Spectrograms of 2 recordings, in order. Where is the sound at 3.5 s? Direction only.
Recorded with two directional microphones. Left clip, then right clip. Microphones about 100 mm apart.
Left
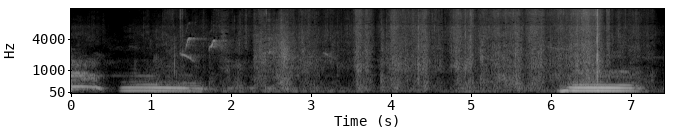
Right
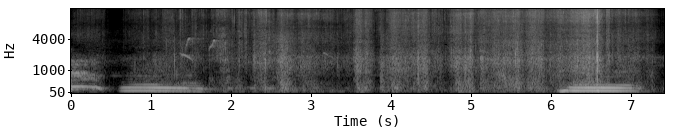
90° right.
